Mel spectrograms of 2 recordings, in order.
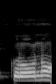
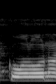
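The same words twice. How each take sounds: First: क्रोनो with k and r run together; correct "kro" cluster. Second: कोरोनो with an o between k and r; split "ko-ro" mistake. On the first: Teacher corrects students, क्रोनो starting with a tight "kro". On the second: Teacher mimics students' mistake, कोरोनो split as "ko-ro-no". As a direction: say कोरोनो as three syllables, "ko-ro-no". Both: Shown as a demonstration. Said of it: "कोरोनो नहीं होता है".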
